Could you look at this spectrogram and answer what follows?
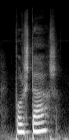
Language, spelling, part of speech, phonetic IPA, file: Czech, polštář, noun, [ˈpolʃtaːr̝̊], Cs-polštář.ogg
- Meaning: 1. pillow 2. cushion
